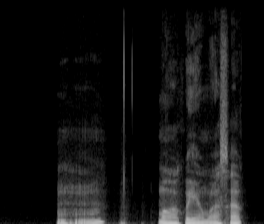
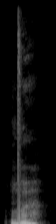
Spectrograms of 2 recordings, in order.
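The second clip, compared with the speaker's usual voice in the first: soft kiss sound; 12 dB quieter than usual. Acted. Kiss sound after goodnight.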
